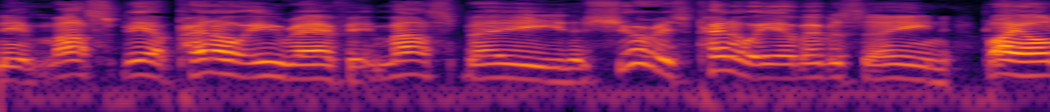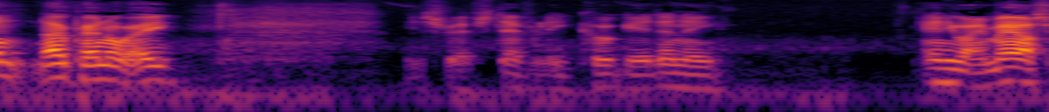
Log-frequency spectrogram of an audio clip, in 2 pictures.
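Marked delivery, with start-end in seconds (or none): 0.0-4.7 high, loud appeal to the ref; pleading appeal. Retold or imitated. 4.9-6.1 loud, high curt call; ref overruling. Retold or imitated. Ref refusing penalty.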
